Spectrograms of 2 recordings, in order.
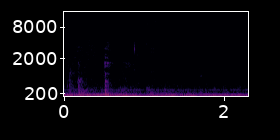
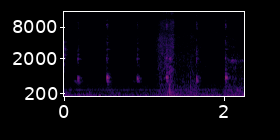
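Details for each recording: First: c.1960s gothic mantel clock with Urgos movement, after repair on bench: quiet ticking limps, tick and tock unevenly spaced; pendulum out of beat. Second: 1960s Gothic mantel clock with an Urgos movement, previously out of beat and corrected by tilting the case: quiet, even tick-tock, one beat roughly every 0.37 seconds with matching spacing on both sides. Clock now running in beat.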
